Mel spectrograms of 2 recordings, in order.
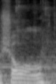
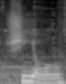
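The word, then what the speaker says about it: Sheol: Question is, would I have gotten through Shaw? Shol, sorry. Got to got to say it correctly. I'm pretty sure she is correct at least. I'm like 99% sure that I read at some point it's Shol, right?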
